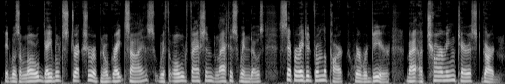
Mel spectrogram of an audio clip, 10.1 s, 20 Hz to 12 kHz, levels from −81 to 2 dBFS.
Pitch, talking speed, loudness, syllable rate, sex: 150 Hz, 155 wpm, -18 LUFS, 4.9 syllables/s, male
